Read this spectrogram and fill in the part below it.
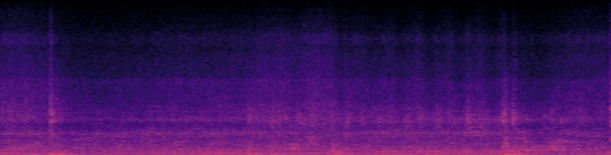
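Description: Cooking utensils clatter and knock nearby.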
